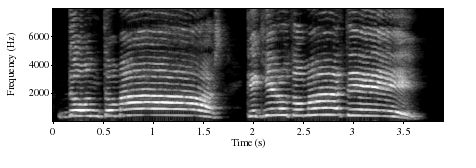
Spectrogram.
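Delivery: loud, high, very slow sung-out shout; shouted call. Acted. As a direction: call out across the shop to the deaf grocer. (grito alto y cantado)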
